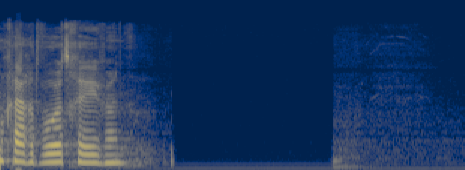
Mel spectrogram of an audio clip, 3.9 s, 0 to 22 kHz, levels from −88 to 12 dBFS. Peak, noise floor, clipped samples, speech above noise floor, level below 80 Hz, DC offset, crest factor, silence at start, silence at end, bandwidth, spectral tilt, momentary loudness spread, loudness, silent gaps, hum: 0 dBFS; -63 dBFS; under 0.1%; 46 dB; -60 dBFS; under 0.1%; 22 dB; 0 s; 1.05 s; 13.5 kHz; -4.5 dB/octave; 12 LU; -18 LUFS; none; 50 Hz at -65 dBFS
